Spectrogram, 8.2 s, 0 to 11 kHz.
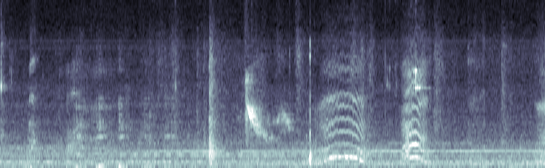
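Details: Pet serval at 17 weeks of age producing two faint, arching, harmonic squeaky cries a second apart, with a soft higher squeak before them over steady room hum.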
